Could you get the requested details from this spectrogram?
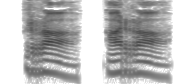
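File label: voiced alveolar trill; IPA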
